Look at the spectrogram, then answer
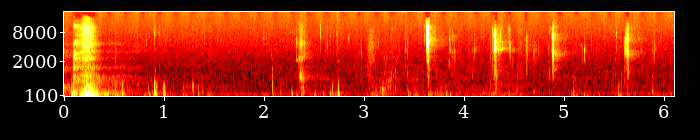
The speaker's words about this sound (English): Um, regardless, let's take a first sip.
